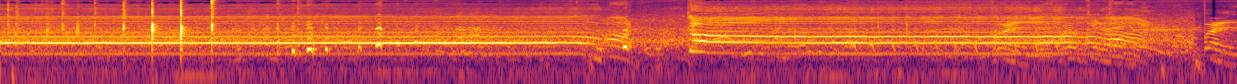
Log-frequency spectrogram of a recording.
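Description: A spectator's voice holding a long, steady shouted note for about six seconds. The note drops in pitch as it ends, and after a breath a second long note follows and falls away the same way. A few sharp claps sound in the first seconds.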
